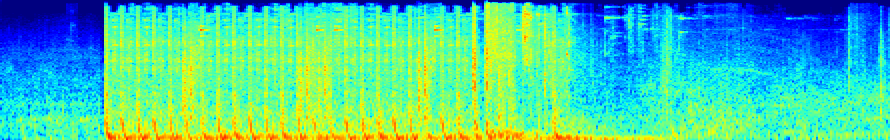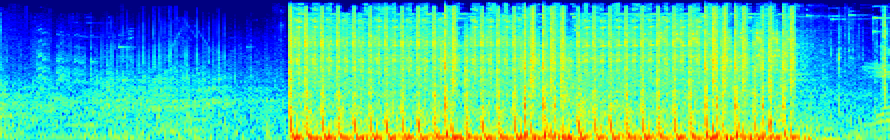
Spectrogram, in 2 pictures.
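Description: Rapid automatic gunfire in the video game Warzone, two loud sustained bursts separated by a quieter stretch of scattered shots and game noise, close and dense.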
